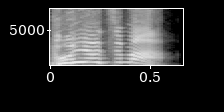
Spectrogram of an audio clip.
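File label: Vox Skill, Korean; Naila; kingsraid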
